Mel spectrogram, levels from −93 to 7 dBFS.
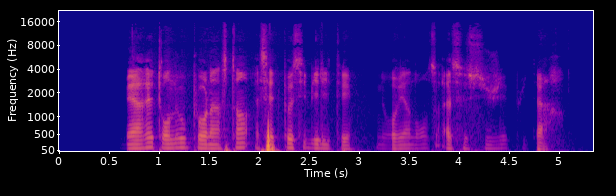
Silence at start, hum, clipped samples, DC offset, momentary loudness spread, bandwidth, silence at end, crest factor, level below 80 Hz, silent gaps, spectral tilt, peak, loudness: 0.7 s; none; under 0.1%; under 0.1%; 19 LU; 16 kHz; 0.35 s; 34 dB; -44 dBFS; none; -5 dB/octave; -4 dBFS; -37 LUFS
